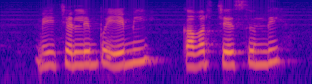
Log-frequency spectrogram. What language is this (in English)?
Telugu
